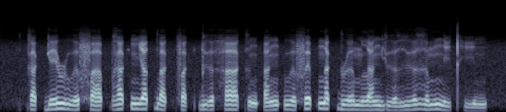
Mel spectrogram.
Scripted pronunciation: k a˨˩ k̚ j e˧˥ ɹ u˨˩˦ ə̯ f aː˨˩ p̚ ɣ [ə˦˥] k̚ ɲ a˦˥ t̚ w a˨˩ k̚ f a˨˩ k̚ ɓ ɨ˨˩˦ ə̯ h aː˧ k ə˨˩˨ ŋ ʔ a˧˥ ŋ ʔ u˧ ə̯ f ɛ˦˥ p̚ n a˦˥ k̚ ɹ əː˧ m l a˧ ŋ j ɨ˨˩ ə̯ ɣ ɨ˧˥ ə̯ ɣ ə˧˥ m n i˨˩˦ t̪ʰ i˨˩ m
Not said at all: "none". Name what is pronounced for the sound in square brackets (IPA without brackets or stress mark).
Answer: a˦˥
